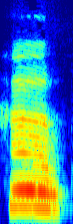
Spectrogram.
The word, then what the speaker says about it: jamón: Ham with an H, very soft. That's like he's saying it. Ham. Do not use your throat to pronounce this sound.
